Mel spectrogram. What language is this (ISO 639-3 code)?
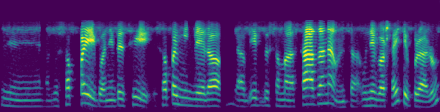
nep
